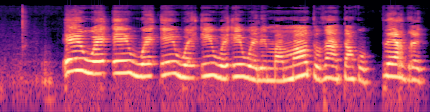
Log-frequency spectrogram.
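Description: A woman sings loudly and close up.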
